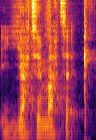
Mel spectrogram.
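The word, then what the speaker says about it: Jatimatic: the word this is the yatimatic spelt with a j and that will be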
